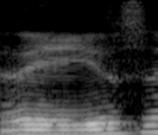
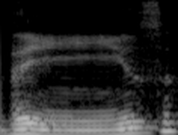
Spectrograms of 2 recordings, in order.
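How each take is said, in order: The two takes are said the same way.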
